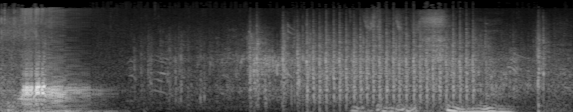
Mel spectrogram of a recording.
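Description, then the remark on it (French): Video game gunfire plays as people on holiday play video games while it rains outside: a rapid, steady rattle of automatic shots at moderate volume for several seconds, after a short vocal sound at the start. “T'es sérieux là non mais, euh, vous pouvez pas arrêter de geeker là un peu là Putain, on est en vacances et vous jouez aux jeux vidéo”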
